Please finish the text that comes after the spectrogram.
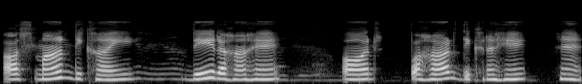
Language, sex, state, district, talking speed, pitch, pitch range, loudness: Hindi, female, Himachal Pradesh, Shimla, 105 wpm, 235 Hz, 230-245 Hz, -15 LUFS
